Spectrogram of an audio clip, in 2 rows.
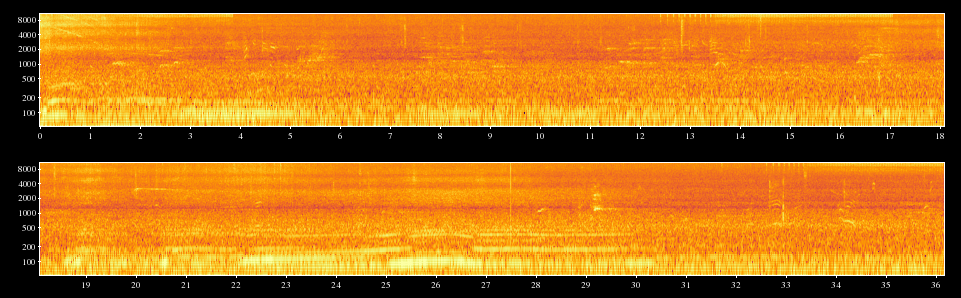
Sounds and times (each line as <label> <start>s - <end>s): Children and adults 0.0s - 26.8s
people walking dogs 0.0s - 36.1s
traffic 0.0s - 36.1s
